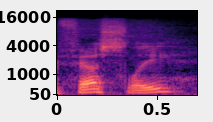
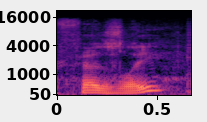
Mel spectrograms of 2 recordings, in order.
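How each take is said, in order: First: Fesley with a hissed S, FESS-lee; Fesley rhyming with "dressly"; soft S pronunciation. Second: Fesley with a buzzed Z, FEZ-lee; Fesley with Z in place of S; Z pronunciation. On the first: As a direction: say Fesley with an unvoiced S. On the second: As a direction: say Fesley as "Fezley". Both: Shown as a demonstration. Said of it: "how they pronounce their name".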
